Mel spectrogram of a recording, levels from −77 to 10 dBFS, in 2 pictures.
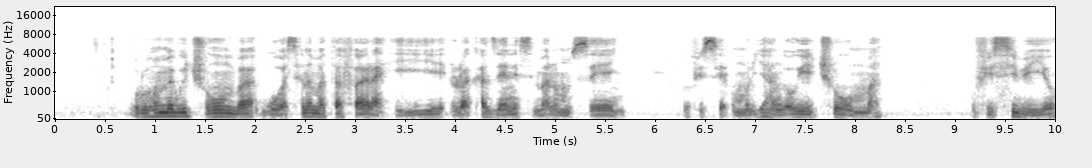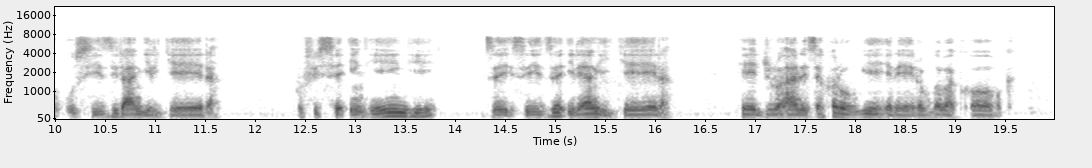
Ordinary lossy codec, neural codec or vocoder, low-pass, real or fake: MP3, 64 kbps; none; 7.2 kHz; real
